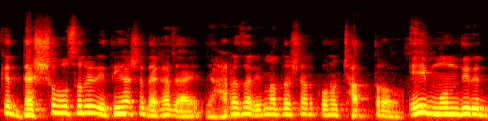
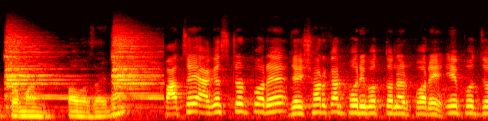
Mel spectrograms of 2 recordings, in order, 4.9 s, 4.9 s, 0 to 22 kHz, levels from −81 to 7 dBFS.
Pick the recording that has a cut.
second; 1 cut; at 1.6 s

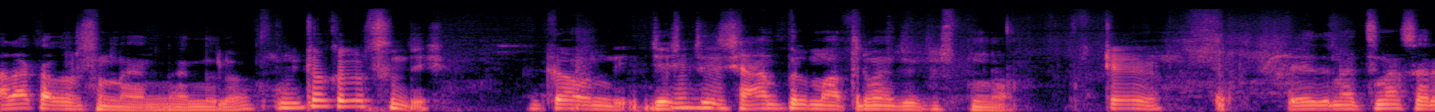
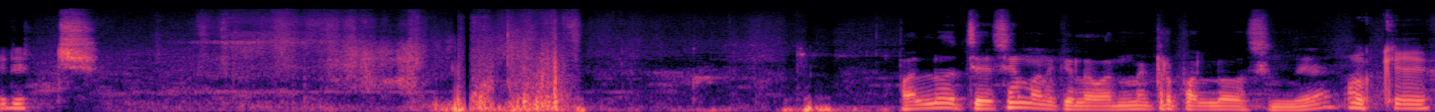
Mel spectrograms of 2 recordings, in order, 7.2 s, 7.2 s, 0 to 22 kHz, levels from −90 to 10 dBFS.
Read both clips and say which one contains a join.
first; 1 cut; at 5.9 s

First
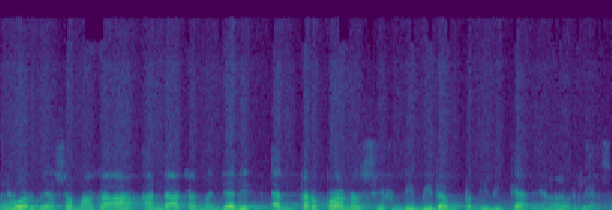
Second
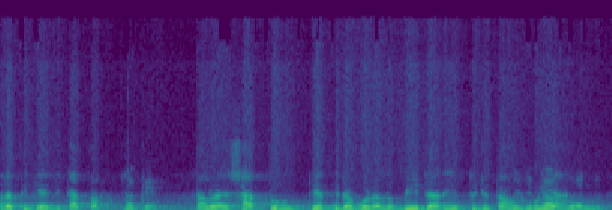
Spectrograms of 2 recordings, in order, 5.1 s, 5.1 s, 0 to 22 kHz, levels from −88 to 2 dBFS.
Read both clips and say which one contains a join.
second; 1 cut; at 1.4 s

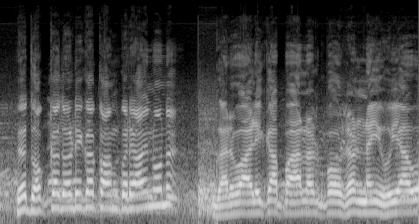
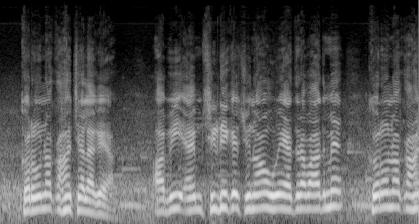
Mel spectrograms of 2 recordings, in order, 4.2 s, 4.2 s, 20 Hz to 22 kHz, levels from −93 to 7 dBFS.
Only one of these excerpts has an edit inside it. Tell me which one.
first; 1 cut; at 1.9 s

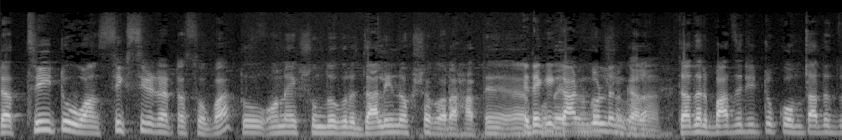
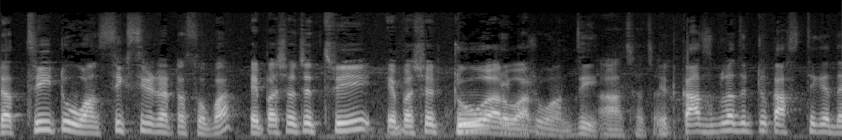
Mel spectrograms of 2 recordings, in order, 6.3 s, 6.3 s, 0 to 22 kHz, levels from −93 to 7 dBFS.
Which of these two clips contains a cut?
first; 2 cuts; at 1.8 s, 5.0 s

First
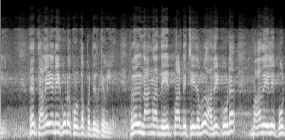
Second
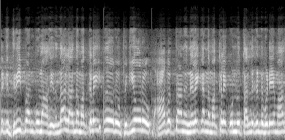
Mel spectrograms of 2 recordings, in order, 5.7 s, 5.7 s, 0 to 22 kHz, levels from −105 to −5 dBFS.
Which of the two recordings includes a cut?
second; 2 cuts; at 2.1 s, 3.1 s

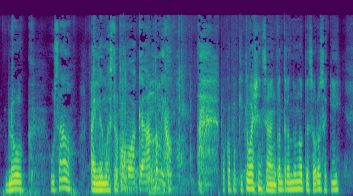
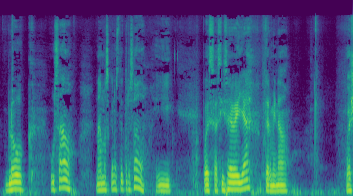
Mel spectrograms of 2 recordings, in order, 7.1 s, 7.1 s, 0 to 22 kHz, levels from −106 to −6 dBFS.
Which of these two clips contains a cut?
first; 1 cut; at 1.6 s

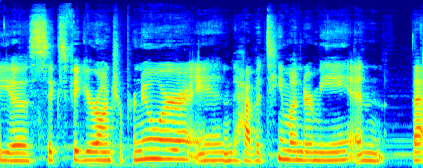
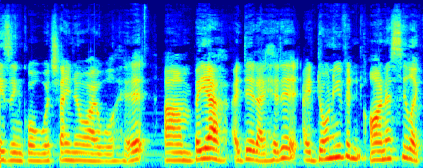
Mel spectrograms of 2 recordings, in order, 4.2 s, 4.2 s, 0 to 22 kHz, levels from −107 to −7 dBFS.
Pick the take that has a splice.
second; 2 cuts; at 1.5 s, 3.0 s

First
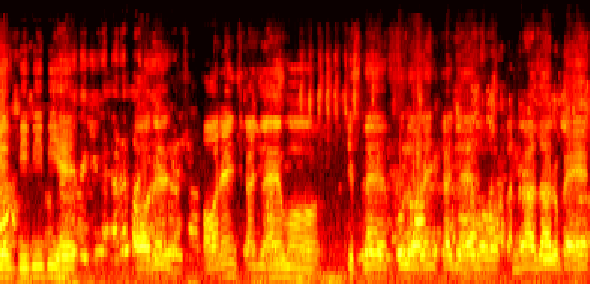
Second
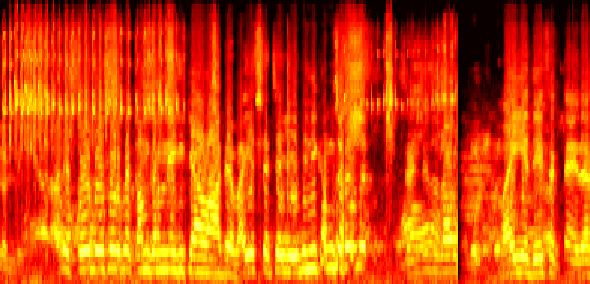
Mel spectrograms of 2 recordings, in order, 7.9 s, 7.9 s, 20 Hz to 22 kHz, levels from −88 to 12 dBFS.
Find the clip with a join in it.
second; 1 cut; at 6.1 s

